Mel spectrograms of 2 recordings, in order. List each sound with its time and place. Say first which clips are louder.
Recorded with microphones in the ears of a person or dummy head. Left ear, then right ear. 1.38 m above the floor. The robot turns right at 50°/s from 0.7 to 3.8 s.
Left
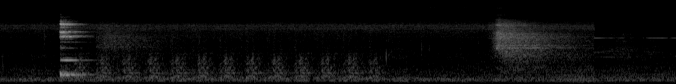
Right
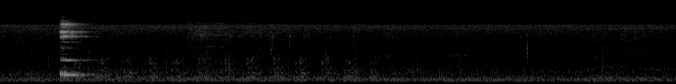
0.6 s a cowbell: left 3 dB; 15° left (ahead or behind), 0.5 m; by 0.8 s 10° left (ahead or behind), 0.5 m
